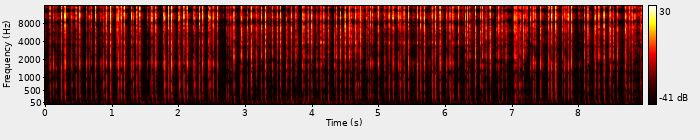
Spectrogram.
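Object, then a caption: Plastic handheld game console. Fingertips and nails tap and rub the plastic screen and casing of a blue Nintendo DSi XL handheld console held open in the hand. A rapid, steady stream of short, dry plastic clicks and taps mixes with soft rubbing, bright and crisp with almost no ring.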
